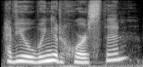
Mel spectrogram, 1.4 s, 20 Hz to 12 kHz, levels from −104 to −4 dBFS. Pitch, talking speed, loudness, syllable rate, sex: 235 Hz, 250 wpm, -14 LUFS, 7.0 syllables/s, female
